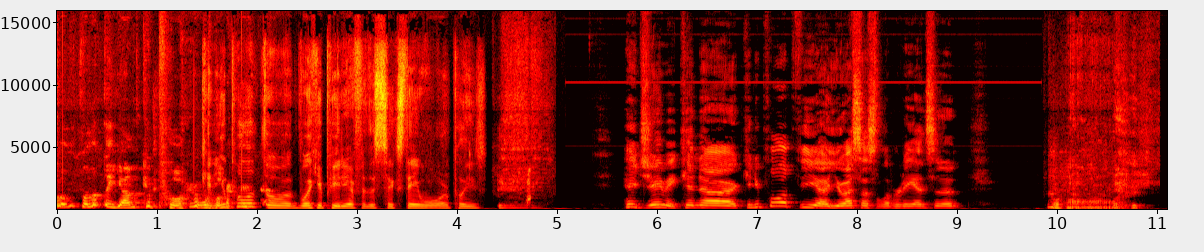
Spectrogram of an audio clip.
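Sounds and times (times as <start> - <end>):
speech: 0.2 - 4.9, 5.7 - 9.1, 9.9 - 11.0
dog barking and growling: 9.9 - 10.8.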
